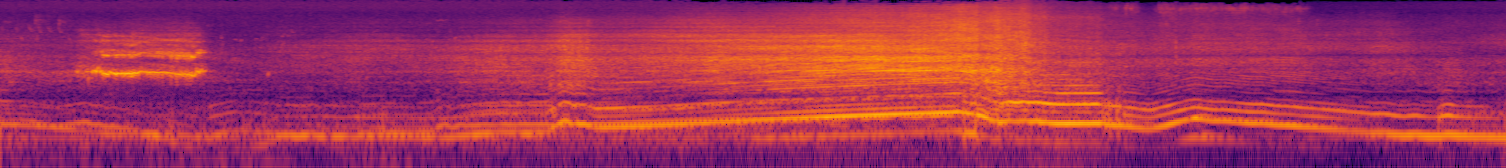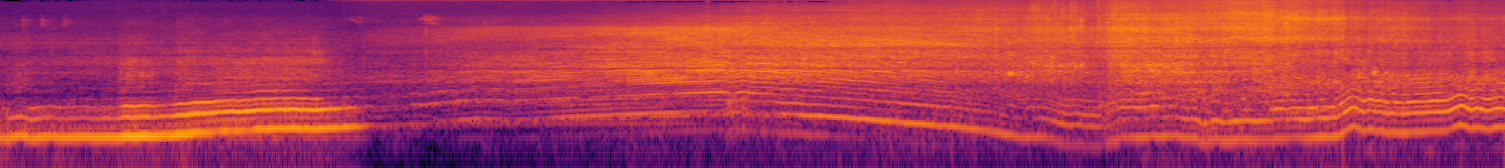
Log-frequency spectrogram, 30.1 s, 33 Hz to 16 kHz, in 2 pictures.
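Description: Peugeot 106 rally car's four-cylinder engine revving hard through a tight cone slalom, its pitch climbing and falling again and again as it accelerates between gates and lifts off. A little past halfway it drops away sharply, then builds up once more.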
